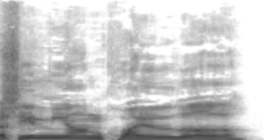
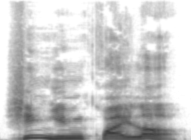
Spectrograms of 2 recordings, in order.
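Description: First: Very drawn-out, high Chinese greeting; lingering attempted Chinese. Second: High, loud, slow Chinese greeting; better attempted Chinese. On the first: Cohost retries his Chinese greeting, lingering too long. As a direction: stretch the last syllable of "Xin Yang Kuai Le" far too long. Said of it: "That, that lingered a bit". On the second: Cohost shows his improved greeting, careful attempted Chinese. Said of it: "That was a lot better". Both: Shown as a demonstration.

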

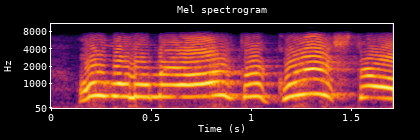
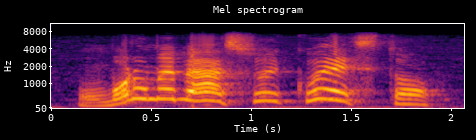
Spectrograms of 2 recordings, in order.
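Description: First: Much higher and louder; high pitch, loud. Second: Higher and quieter; high pitch, soft. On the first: Teacher shows high tone at high volume, loud and high. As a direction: pitch up and push the volume hard. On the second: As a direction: keep pitch up but drop the volume. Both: Shown as a demonstration.

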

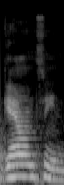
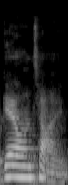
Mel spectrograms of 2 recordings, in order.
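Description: First: Put-on galantine ending in "teen"; alternative pronunciation. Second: Galantine rhyming with Valentine; alternative pronunciation. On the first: Vlogger unsure of the bag's name, trying galantine with a "teen" ending. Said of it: "I don't know how to pronounce it". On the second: Vlogger offering the other name, galantine ending like Valentine. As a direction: say galantine as GAL-un-tine, long i. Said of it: "just like Valentine". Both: Shown as a demonstration.

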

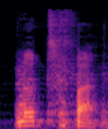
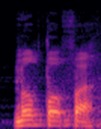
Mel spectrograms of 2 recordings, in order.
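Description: First: Thin, front T where نطفة is written; light tā'. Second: Heavy, dark T in نطفة; emphatic ṭā'. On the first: Teacher contrasts tā' mid-word, light T. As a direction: say نطفة with plain dental T in place of ط. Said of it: "فرقوا بين الطاء والتاء". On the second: Teacher shows ṭā' mid-word, emphatic T. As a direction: say نطفة with a backed, bouncing T. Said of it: "طأ في وسط الكلمة". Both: Shown as a demonstration.

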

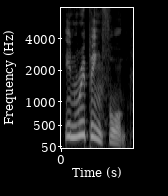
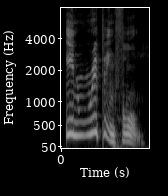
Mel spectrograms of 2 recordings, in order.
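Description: First: Said in the usual way. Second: High, slow, savouring "In ripping form."; drawn-out high "In ripping form."; emphatic. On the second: Shown as a demonstration.

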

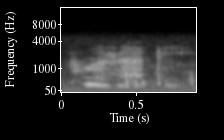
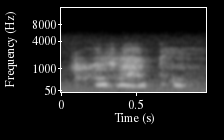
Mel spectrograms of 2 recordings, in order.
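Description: First: Hushed whisper of pity; breathless whispered sorrow. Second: Said in the usual way. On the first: Acted. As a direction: whisper it sadly under your breath. Dog about to be put down.

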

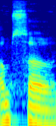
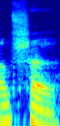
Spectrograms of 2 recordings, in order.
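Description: First: "âm sờ" with sờ said as a plain hissing s; plain S sound. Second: "âm sờ" with sờ said as sh, tongue curled. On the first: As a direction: say sờ like "xờ", tongue not curled. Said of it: "nó không phải là âm sờ". (đọc "sờ" thành "xờ", không cong lưỡi) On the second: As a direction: say sờ as an airy "sh". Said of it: "cái lưỡi nó hơi cong lên". (đọc "sờ" cong lưỡi, bắn hơi như sh) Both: Shown as a demonstration.

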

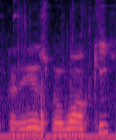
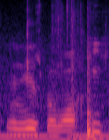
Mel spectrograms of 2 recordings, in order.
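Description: The two takes are said the same way.

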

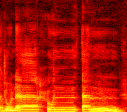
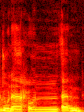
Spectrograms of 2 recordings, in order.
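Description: First: جناح أن recited with the tanween n cleanly released; clear nun. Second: جناح أن with lips still rounded on the n; rounded nun mistake. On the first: Teacher shows how to release it, clear unrounded nun. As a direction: separate the n of جناح from أن. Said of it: "شلون أخلصها". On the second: Teacher imitates the mistake, rounded-lip nun. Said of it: "لا أقول جناح أن". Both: Shown as a demonstration.

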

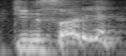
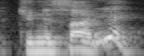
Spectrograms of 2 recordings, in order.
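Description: First: Rien thrown up much higher in disbelief; incredulous echo. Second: Said in the usual way. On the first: Shown as a demonstration. Preacher mocking the idea that you feel nothing, high and incredulous.

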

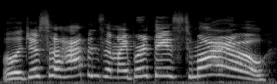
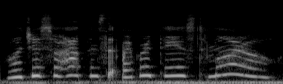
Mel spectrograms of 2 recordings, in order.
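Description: First: High, loud excited announcement; eager shouting bear; calling out. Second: High, soft echoed reply; small distant voice, high-pitched. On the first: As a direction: call it far across the mountains. Bear calls across to the moon. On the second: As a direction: repeat it like a faraway echo. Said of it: "his own voice echoed". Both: A narrator's reading.

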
